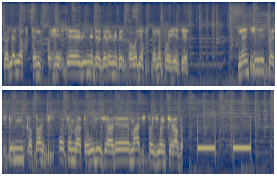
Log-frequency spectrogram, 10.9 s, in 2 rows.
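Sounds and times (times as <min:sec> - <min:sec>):
speech: 0:00.0 - 0:04.0, 0:04.7 - 0:09.1
telephone busy tone after a dropped call: 0:09.3 - 0:10.5.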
